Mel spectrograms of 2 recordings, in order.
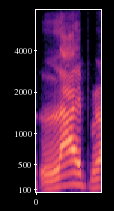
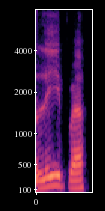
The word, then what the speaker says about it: Libra: checking, I found that the World Book of Encyclopedia indeed suggested that the pronunciation Libra or Libra, while the American Heritage Dictionary or English language deemed both lie and li to be acceptable.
